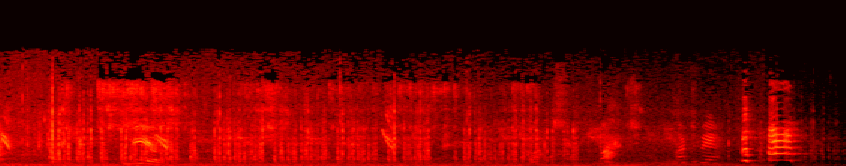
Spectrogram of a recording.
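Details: Female Sphynx cat, a naturally hairless pet, singing at wild birds in a back yard; a bright, rising-and-falling chirping meow sounds early on, then more short harmonic chirps near the end, over a steady low background rumble.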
